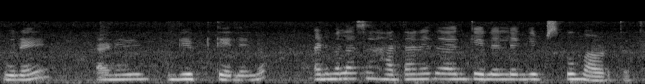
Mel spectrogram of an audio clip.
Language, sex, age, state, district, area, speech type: Marathi, female, 18-30, Maharashtra, Sindhudurg, rural, spontaneous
